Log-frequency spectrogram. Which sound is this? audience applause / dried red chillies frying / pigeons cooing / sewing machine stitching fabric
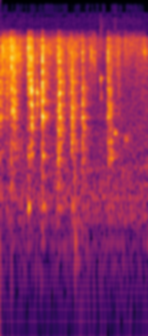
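dried red chillies frying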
